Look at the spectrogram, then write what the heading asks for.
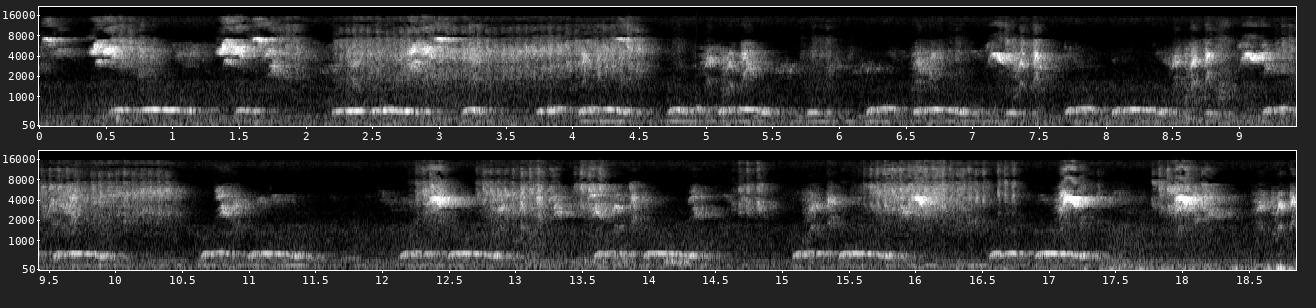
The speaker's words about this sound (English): On the sounds of travel, when we were in Marrakesh, I woke up early just to record the birds in the courtyard of our hotel. It was just wonderful.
